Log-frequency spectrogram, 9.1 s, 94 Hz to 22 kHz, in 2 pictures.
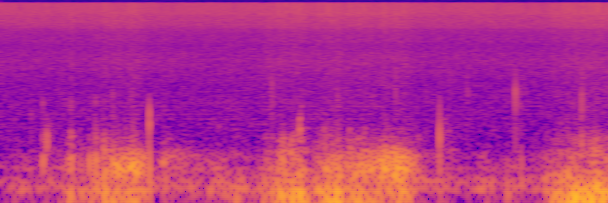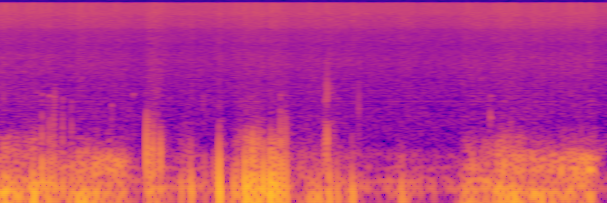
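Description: Deep gurgling, rumbling bursts at an irregular pace, about 30 a minute: ordinary stomach rumbling from gas and fluid moving through the gut.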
